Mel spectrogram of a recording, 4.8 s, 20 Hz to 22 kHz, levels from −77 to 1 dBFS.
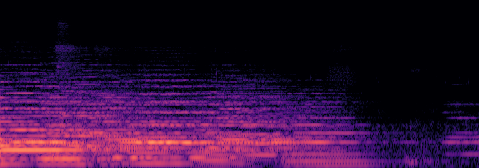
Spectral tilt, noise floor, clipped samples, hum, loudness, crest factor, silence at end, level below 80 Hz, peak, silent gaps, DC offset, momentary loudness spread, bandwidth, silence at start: -7.5 dB/octave; -52 dBFS; under 0.1%; none; -25 LUFS; 16 dB; 0 s; -52 dBFS; -10 dBFS; none; under 0.1%; 14 LU; 8.6 kHz; 0 s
